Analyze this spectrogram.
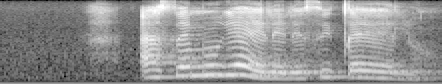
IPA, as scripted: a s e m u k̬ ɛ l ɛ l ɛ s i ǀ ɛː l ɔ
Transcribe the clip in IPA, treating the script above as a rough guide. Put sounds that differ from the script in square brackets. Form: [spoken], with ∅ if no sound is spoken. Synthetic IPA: a s e m u k̬ ɛ l ɛ l [e] s i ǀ ɛː l ɔ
